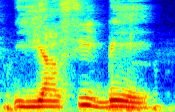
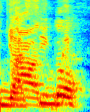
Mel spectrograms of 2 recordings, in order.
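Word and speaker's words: Gnassingbé: sortie de l'aéroport de Yansibé à Lomé. Faut bien prononcer notre aéroport, hein. Faut pas manquer de respect à notre... On dit Nyansingbe.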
